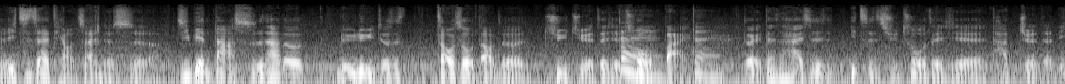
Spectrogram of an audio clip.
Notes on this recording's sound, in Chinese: 跟著〈忠泰美術館〉總監看「挑戰 安藤忠雄」展。而透過現場訪談，希望讓大家彷彿也身歷其境地逛了一場展覽。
